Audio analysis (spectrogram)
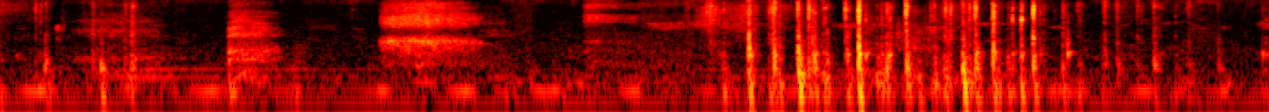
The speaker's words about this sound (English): frantic typing.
